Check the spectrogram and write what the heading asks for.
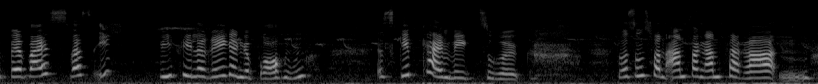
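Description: A woman's voice: very high voice, bright, forceful tone, full character voice. A woman playing a hesitant young contestant. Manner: hesitant, repeats words, some whispering. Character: torn young woman contestant, wavering then resolute.

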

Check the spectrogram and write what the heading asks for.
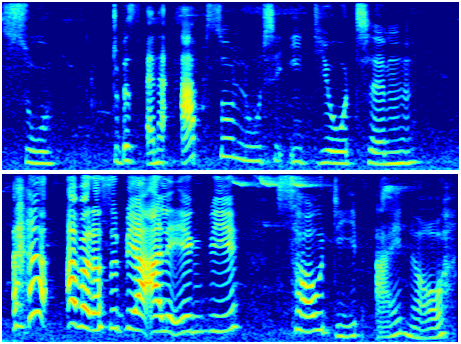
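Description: A woman's voice: a little high, bright, forceful tone, exaggerated voice. A woman voicing a sarcastic, theatrical young woman who drawls her mocking lines.

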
